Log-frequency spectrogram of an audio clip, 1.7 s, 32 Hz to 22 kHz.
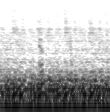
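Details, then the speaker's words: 1974 AMC AMX Javelin V8 idling after start: steady, even low rumble with no ticks, knocks or stumbles; normal idle. "Here it's idling nicely."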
